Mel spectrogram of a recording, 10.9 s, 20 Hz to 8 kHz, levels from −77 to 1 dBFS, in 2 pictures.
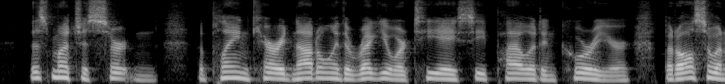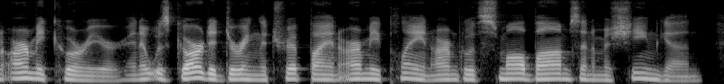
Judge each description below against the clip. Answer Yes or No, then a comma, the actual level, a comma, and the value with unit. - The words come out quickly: Yes, fast, 225 wpm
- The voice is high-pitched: No, medium, 140 Hz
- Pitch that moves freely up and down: No, average, 3.1 semitones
